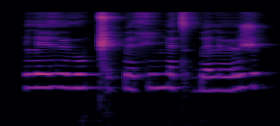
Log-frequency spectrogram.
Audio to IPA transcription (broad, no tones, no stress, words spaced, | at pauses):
leɣy ðuɡ͡ǁøk͡pe xiŋɛtəɡ͡bɛ løʒ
